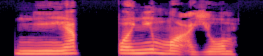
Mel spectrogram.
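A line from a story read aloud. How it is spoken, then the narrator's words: Said through gritted teeth. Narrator (Russian): процедил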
